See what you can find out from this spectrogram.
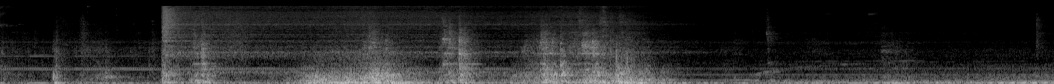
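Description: Train doors slide shut at Hakusan station with a sharp thump and a hiss of air, followed by the low rumble and whine of the carriage starting to move toward Gakuen-dori.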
